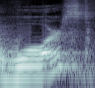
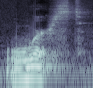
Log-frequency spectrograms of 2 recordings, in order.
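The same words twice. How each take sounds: First: The vowel sounds like 'or'. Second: The vowel sounds like 'er'. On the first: The speaker calls it wrong. "We don't say worst" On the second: The speaker calls it right. "we say worst"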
